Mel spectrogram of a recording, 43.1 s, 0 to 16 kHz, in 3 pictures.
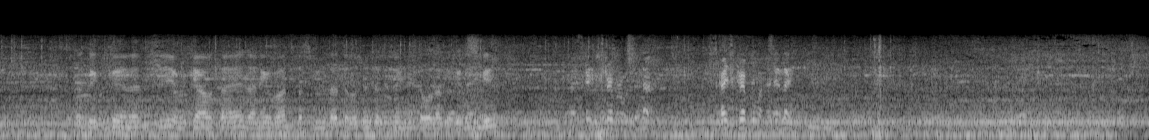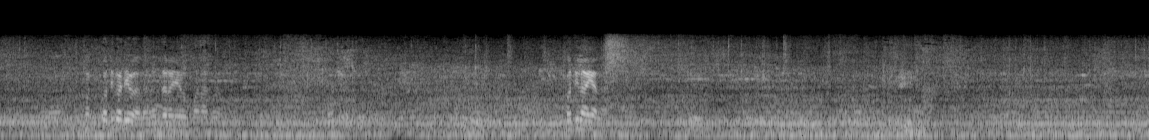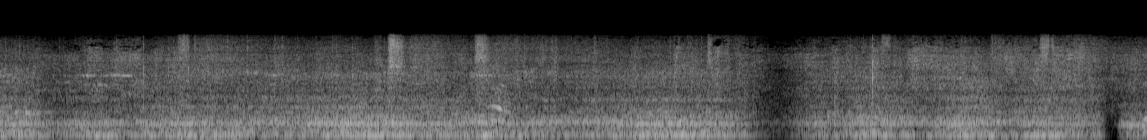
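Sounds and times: road and engine noise: 0.0 - 43.0.

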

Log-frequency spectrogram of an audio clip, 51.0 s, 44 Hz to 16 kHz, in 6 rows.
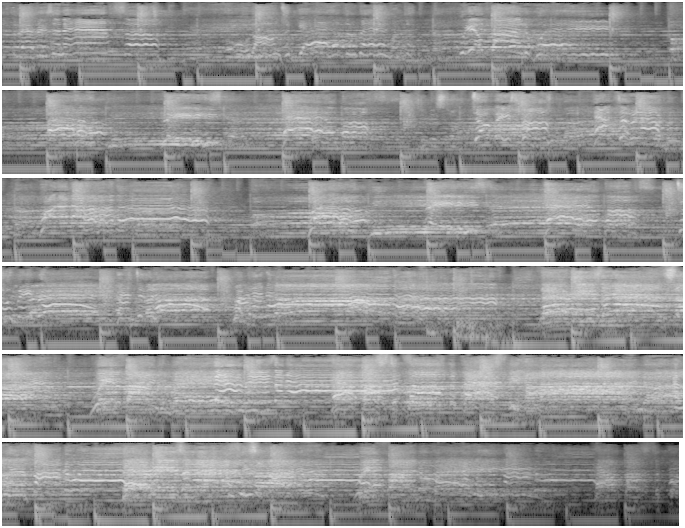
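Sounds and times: pop band playing: 0.0 - 51.0.

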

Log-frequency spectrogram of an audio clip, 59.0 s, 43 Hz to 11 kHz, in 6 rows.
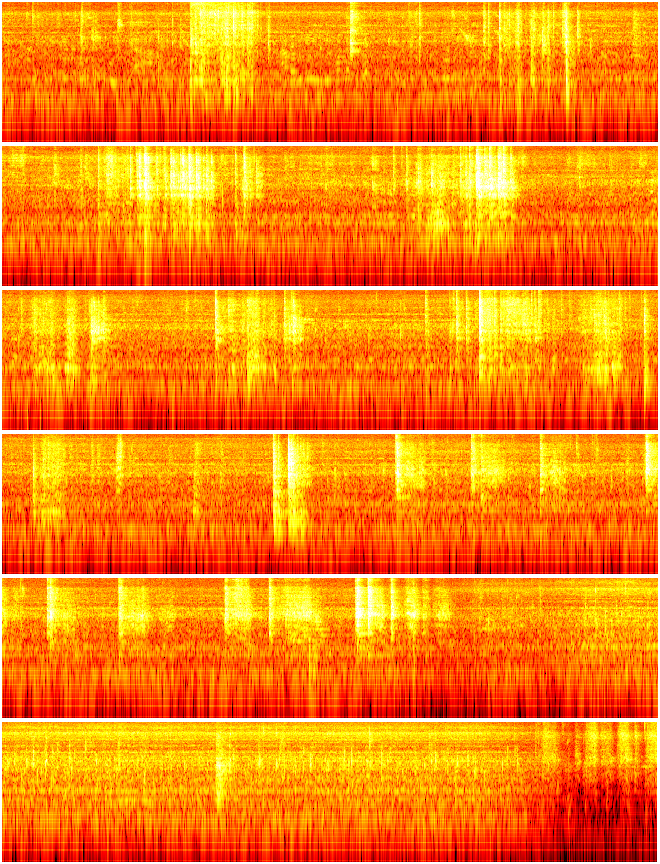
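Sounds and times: spatula scraping a metal wok: 2.8 - 4.0, 16.0 - 17.6, 20.1 - 21.3, 22.9 - 24.3, 26.4 - 29.1, 30.0 - 30.6, 35.4 - 38.0, 39.1 - 42.0, 42.6 - 46.2, 57.3 - 59.0.

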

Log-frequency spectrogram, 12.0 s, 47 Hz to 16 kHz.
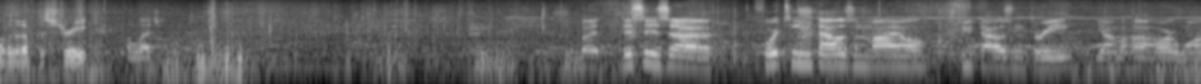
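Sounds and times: wind noise on microphone: 0.2 - 6.3, 10.3 - 12.0.

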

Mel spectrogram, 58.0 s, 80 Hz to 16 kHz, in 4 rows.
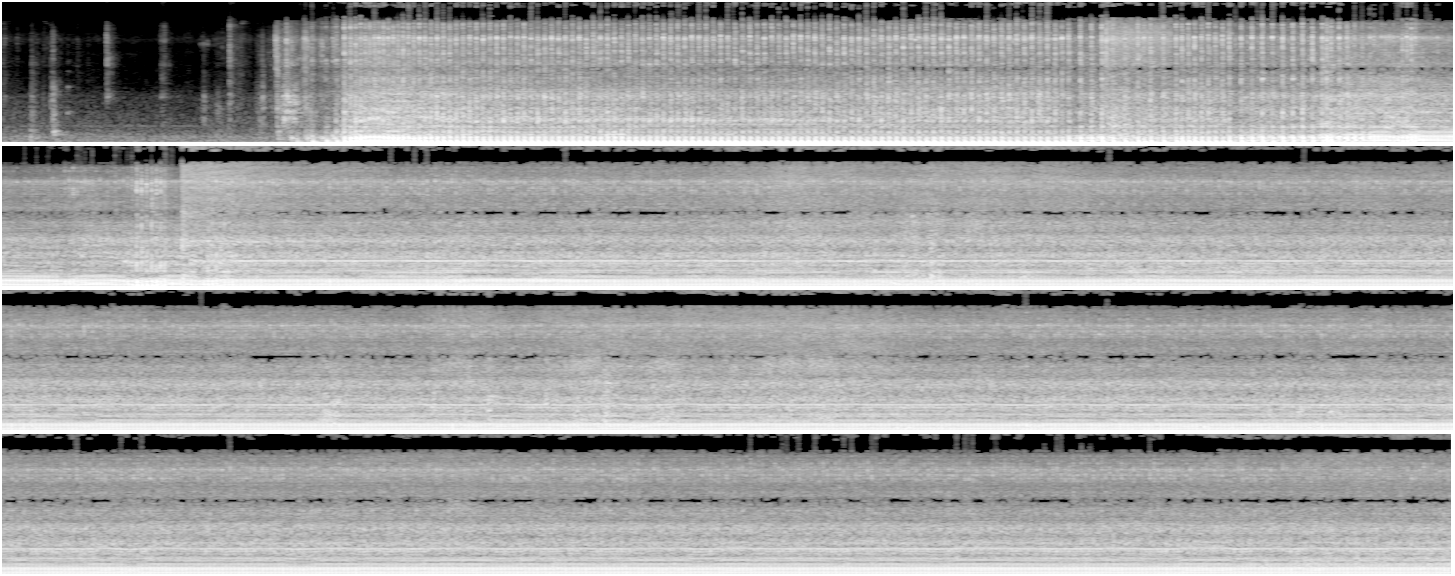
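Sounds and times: pressure washer running: 2.8 - 58.0
water jet spraying on car: 8.5 - 12.6, 16.3 - 42.5, 47.2 - 50.0, 55.4 - 58.0.

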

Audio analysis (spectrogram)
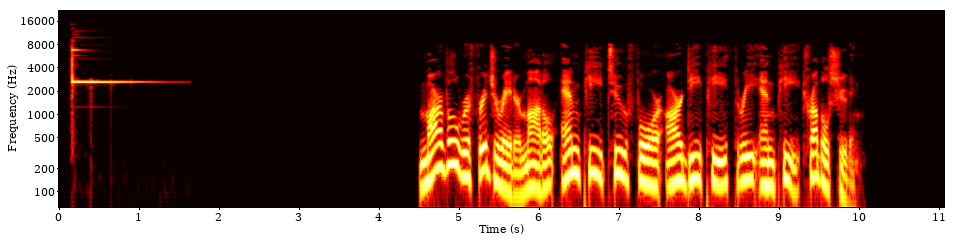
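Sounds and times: bright ding: 0.1 - 1.7.

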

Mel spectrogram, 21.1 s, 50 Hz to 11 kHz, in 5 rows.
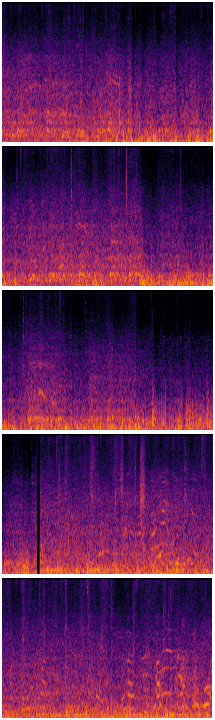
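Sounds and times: faint street voices: 0.0 - 21.0
wind buffeting microphone: 0.0 - 21.0.

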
